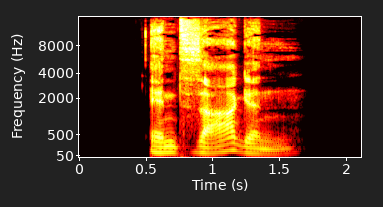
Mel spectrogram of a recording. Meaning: 1. to renounce, to relinquish 2. to disclaim, to waive, to abandon 3. to abjure, to abnegate 4. to abdicate
- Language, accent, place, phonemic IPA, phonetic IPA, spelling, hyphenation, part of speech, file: German, Germany, Berlin, /ɛntˈzaːɡən/, [ʔɛntˈzaːɡŋ̩], entsagen, ent‧sa‧gen, verb, De-entsagen.ogg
